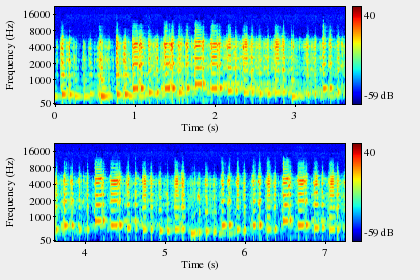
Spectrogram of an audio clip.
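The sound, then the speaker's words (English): Electric guitar plays a melodic line with each note rapidly double-picked to emulate a slapback echo, creating a quick repeated stutter, with a long delay effect trailing behind; fairly loud, no voices. “So I'm emulating that slapback echo that they put on it.”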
